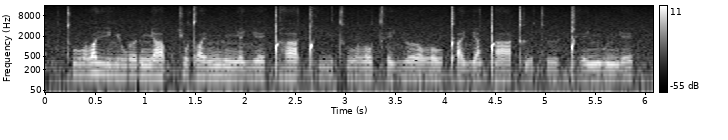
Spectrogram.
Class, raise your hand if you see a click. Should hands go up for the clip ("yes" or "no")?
yes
